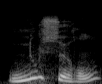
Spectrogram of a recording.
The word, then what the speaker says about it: nous serons: Je serai, tu seras, final S not pronounced, il sera, elle sera, nous serons, final S not pronounced, vous serez, a Z at the end, et serez, ils seront, final T not pronounced, elles seront.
